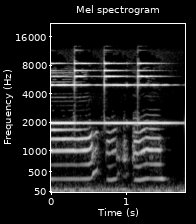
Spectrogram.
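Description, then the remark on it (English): A bell rings three times in quick, evenly spaced strikes, each a bright metallic ding whose tone hangs and overlaps the next, with a voice briefly audible underneath. “That's the bell.”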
